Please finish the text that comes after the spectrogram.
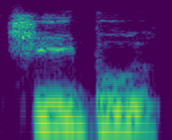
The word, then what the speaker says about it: Chibuzo: My name is Chibuzo. A lot of you all know me as, and that's fine. The pronunciation is Chibuzo.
